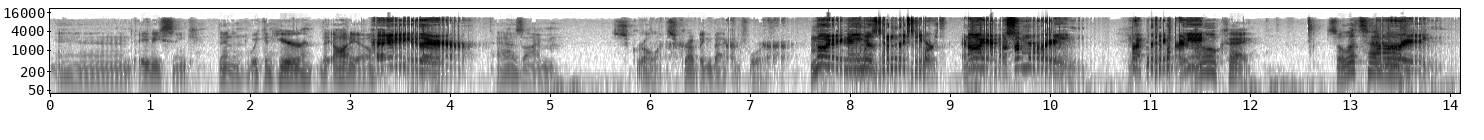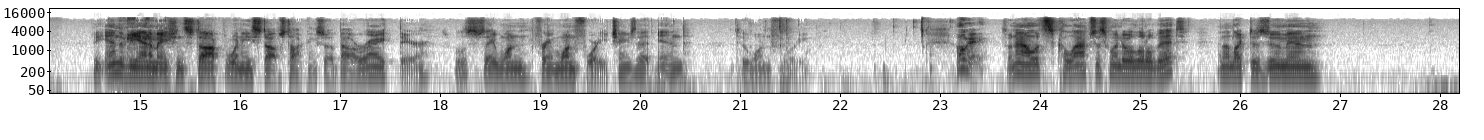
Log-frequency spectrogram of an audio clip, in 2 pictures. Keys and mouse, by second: 3.2-5.0 drag, 5.8-7.7 drag, 12.2-15.0 drag, 19.0-20.8 drag, 22.6-24.1 middle drag, 24.3 click, 24.3 middle click, 24.5 click, 24.5 middle click, 24.7-26.0 drag, 24.7 middle click, 26.4-28.1 drag.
